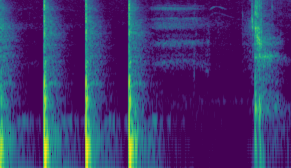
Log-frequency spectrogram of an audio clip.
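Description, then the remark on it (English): A gavel, used by a club's president pro tempore to call order, bangs three times in quick, even succession, sharp wooden knocks, then after a pause one more slightly softer strike, with a faint ringing tone between. “I shall try to bang with more alacrity.”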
